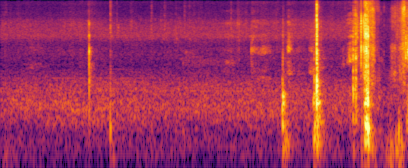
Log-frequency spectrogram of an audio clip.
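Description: Quiet outdoor background with two faint clicks about a second in, then a run of loud knocks and rubbing near the end as the recording phone is grabbed and handled.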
